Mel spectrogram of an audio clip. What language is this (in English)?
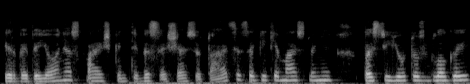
Lithuanian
